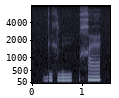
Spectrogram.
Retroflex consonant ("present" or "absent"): absent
